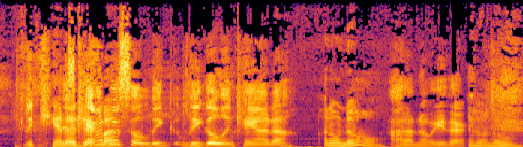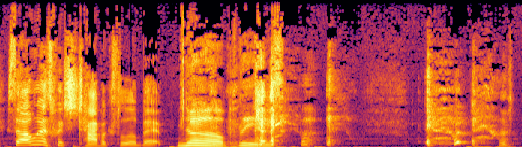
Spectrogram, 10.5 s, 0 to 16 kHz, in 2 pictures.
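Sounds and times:
speech: 0.2s - 8.1s, 10.2s - 10.4s
person coughing: 7.8s - 8.7s, 9.5s - 10.4s.

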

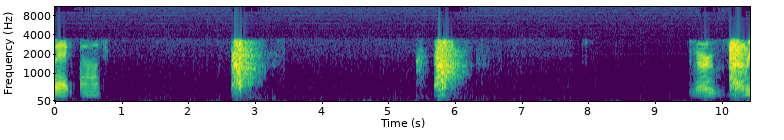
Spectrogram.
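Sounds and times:
blind dog barking: 2.6s - 3.2s, 5.4s - 6.3s, 10.1s - 10.4s.

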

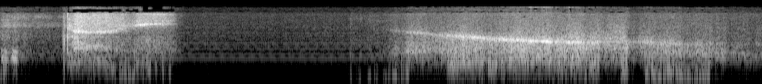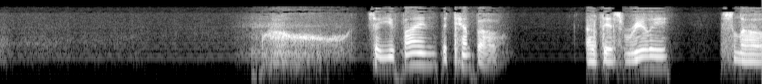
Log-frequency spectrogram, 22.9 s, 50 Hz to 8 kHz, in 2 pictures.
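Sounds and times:
person breathing very slowly and loudly in a demonstration: 0.2s - 2.7s, 5.4s - 13.6s, 15.0s - 16.8s
speech: 17.0s - 19.0s, 20.2s - 21.5s, 22.5s - 22.8s.

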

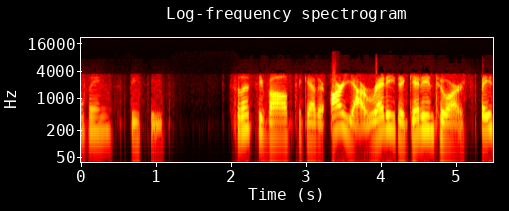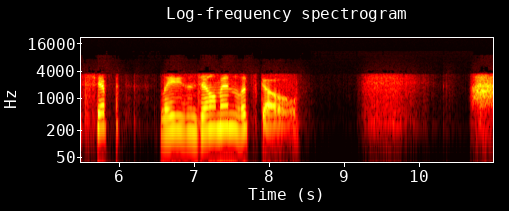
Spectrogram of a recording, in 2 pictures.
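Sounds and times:
speech: 0.0s - 1.2s, 2.0s - 6.0s, 6.6s - 8.5s
deep breaths taken to relax: 9.2s - 10.9s.

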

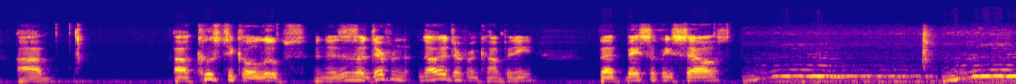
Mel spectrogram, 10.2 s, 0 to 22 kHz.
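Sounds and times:
speech: 0.2s - 0.8s, 1.8s - 10.1s
deep sustained whale call: 7.5s - 10.1s.

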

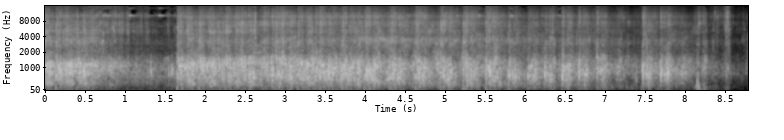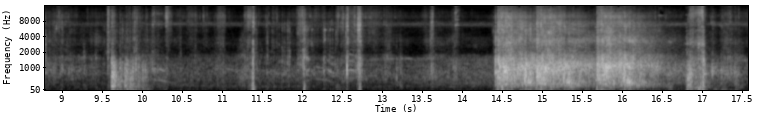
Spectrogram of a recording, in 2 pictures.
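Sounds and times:
gunshots in a body-camera shootout: 0.0s - 8.4s, 14.4s - 17.2s
dense stretch of rapid gunfire cracks: 0.0s - 8.5s, 14.4s - 16.7s.

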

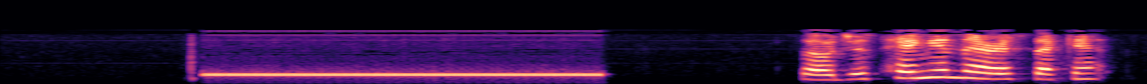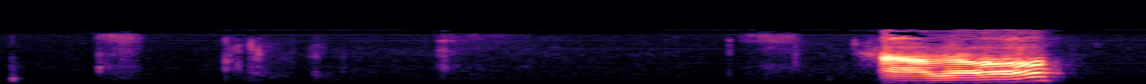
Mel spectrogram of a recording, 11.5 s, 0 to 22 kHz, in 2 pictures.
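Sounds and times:
telephone dial tone while a dropped call is reconnected on another phone: 1.0s - 3.0s
speech: 4.0s - 5.6s, 10.2s - 11.0s.

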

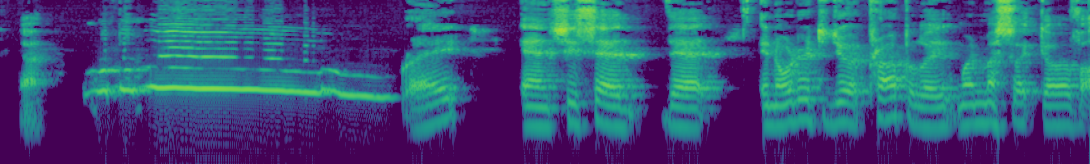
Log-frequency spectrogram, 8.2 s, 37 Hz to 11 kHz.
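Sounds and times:
speech: 0.1s - 1.4s, 3.1s - 8.1s
person imitating a wolf howl with their voice: 0.6s - 3.1s.

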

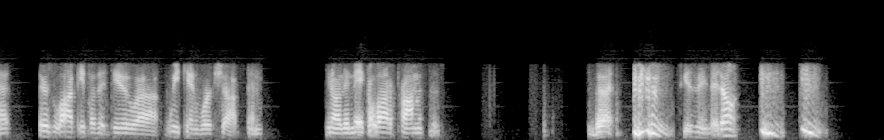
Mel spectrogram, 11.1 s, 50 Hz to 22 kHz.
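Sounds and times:
speech: 0.0s - 3.4s, 4.0s - 5.6s, 7.4s - 10.4s
person clearing throat: 7.9s - 8.5s, 9.5s - 10.5s.

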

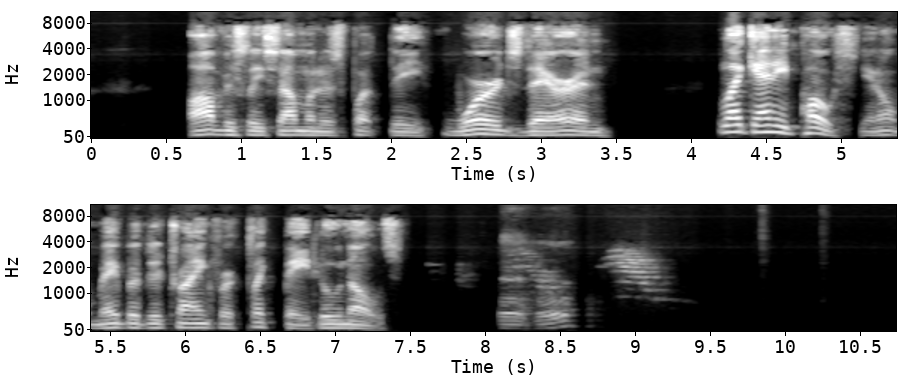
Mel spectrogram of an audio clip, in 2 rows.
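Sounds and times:
speech: 0.7s - 3.5s, 4.2s - 7.5s, 8.1s - 8.7s
cat meowing: 8.1s - 9.4s.

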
